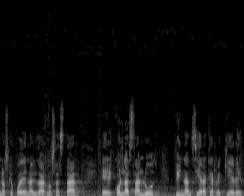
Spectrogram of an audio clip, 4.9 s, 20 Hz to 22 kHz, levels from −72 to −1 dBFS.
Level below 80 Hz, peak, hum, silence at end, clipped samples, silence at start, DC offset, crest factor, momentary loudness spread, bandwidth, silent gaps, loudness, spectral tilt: -54 dBFS; -10 dBFS; none; 0 s; under 0.1%; 0 s; under 0.1%; 20 dB; 9 LU; over 20 kHz; none; -29 LUFS; -4.5 dB/octave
